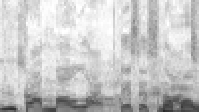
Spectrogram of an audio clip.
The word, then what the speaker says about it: Kamala: if you don't want to learn how to pronounce. Didn't she just say Kamala? Ain't that what her name is? Kamala. This is Kamala. not Kamala, which they say on purpose.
